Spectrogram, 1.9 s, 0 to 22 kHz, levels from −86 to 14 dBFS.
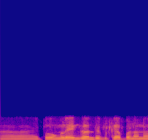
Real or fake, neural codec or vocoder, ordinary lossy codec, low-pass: real; none; Opus, 16 kbps; 3.6 kHz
